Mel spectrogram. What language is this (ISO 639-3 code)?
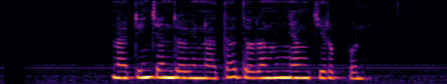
jav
